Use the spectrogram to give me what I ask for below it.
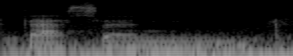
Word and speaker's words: fascinating: And then that's a soft C in there. Can you see it? I'm holding it too. So if you're just looking at that, do you know what a soft C, what sound a soft C makes? It makes a S sound like an S.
